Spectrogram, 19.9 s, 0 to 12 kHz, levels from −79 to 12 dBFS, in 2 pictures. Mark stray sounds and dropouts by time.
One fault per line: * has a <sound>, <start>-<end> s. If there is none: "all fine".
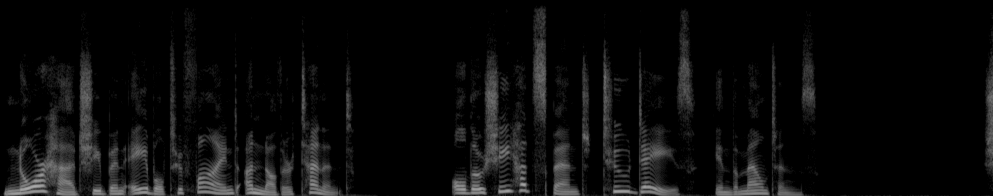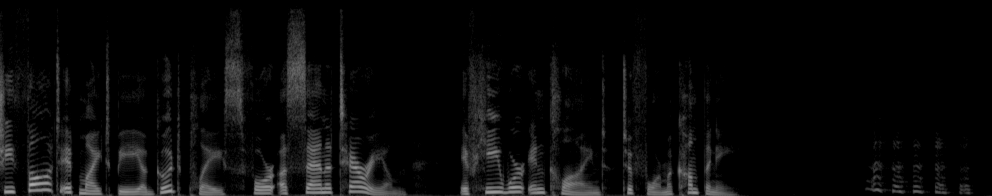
* has a laugh, 18.6-19.7 s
